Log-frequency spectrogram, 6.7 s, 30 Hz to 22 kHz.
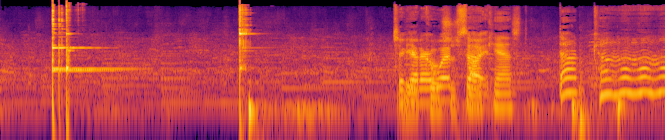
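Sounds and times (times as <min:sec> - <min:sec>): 
glasses clinking in a toast: 0:00.5 - 0:01.4, 0:02.4 - 0:02.7
soft murmur of voices: 0:01.6 - 0:06.6
speech: 0:04.0 - 0:06.6.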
